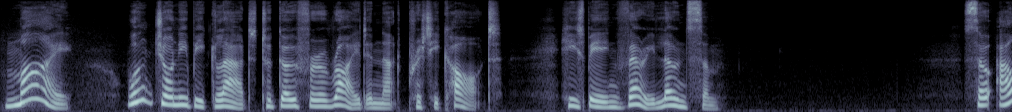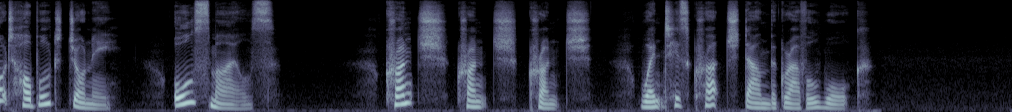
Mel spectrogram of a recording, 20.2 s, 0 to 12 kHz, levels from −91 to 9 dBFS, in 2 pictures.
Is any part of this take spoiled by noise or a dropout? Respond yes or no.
no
